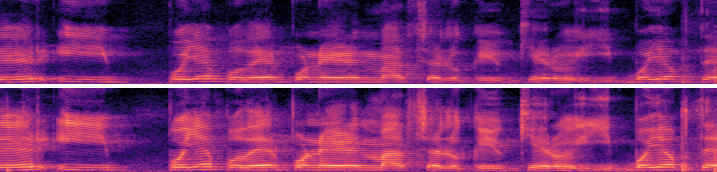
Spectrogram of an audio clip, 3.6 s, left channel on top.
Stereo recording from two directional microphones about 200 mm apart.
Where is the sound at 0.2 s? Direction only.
30° right (ahead or behind).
